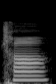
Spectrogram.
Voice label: "cha1", taiwanese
